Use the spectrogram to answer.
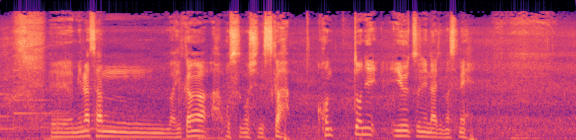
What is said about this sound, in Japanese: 今あのバックにですねこれ波の音が入っているかなと思うんですけども今この三崎カフェから見るこの太平洋の眺め今薄磯海岸がすぐ隣に見えるんですけども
